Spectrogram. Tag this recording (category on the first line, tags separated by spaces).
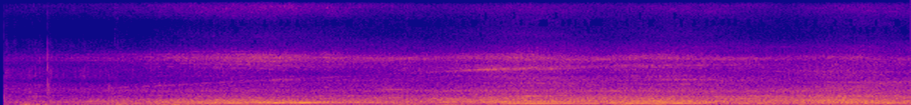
Soundscapes > Urban
rail tram tramway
